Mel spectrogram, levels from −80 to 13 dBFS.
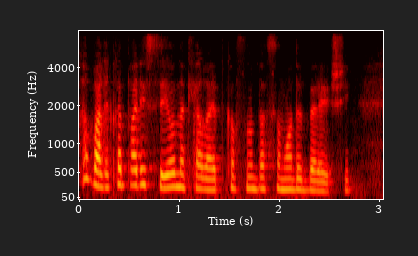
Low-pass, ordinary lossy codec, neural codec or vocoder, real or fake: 7.2 kHz; AAC, 48 kbps; codec, 16 kHz in and 24 kHz out, 0.6 kbps, FocalCodec, streaming, 4096 codes; fake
